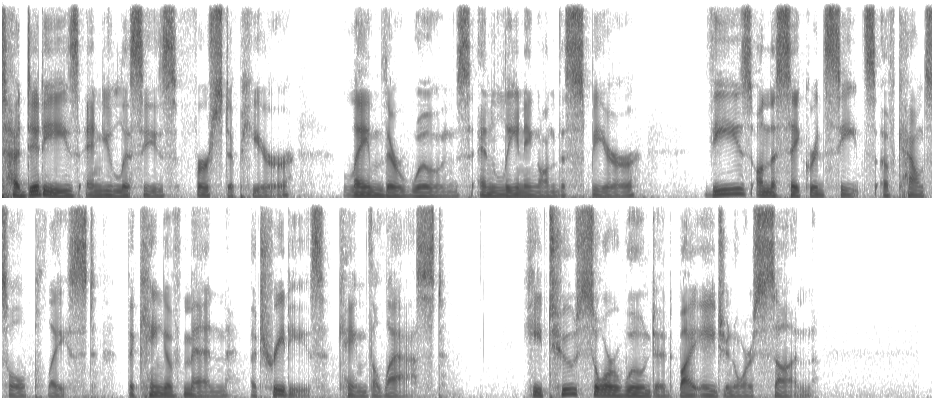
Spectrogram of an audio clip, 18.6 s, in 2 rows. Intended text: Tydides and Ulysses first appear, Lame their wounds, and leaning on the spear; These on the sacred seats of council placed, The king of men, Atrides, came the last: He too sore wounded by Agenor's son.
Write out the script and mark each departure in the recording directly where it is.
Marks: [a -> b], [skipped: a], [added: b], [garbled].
Tydides and Ulysses first appear, Lame their wounds, and leaning on the spear; These on the sacred seats of council placed, The king of men, Atrides, came the last: He too sore wounded by Agenor's son.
